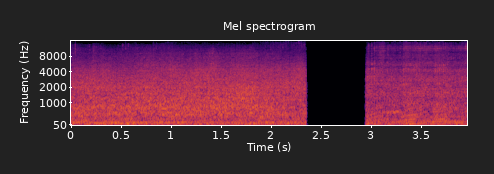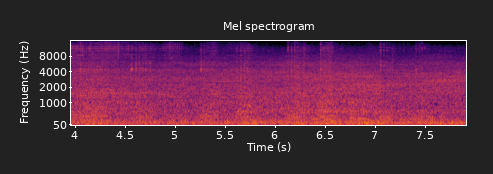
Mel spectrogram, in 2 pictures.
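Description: Airliner engines running on the runway: an ATR 72-600's PW127 turboprops as it rolls along, then, after a half-second gap in the sound, a Boeing 737-700's CFM56 turbofans running steadily as it taxis slowly.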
